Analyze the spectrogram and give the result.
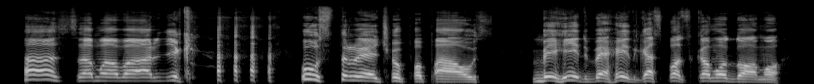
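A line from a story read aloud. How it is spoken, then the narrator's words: Laughing. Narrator (Russian): смеялся Челыш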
